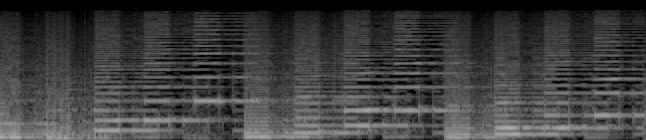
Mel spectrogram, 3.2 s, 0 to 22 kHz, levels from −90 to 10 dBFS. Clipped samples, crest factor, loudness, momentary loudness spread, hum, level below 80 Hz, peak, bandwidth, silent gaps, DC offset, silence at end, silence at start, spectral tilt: under 0.1%; 14 dB; -32 LUFS; 3 LU; none; -48 dBFS; -16 dBFS; 16 kHz; none; under 0.1%; 0 s; 0 s; -5.5 dB/octave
